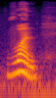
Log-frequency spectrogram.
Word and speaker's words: one: अगरचे वन एक vowel letter से स्टार्ट होता है, ओ से स्टार्ट होता है, लेकिन साउंड जो यहाँ पर निकलता है, प्रोनाउंसिएशन जो है that is ऑफ W, वन, यानी verse sound. Verse sound is a consonant sound, so it will take article before it.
